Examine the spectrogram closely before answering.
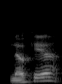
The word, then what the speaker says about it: Nokia: Nokia?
